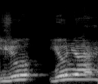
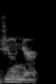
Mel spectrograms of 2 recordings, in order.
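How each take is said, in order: First: The name begins with a soft Y sound. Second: The name begins with a hard J sound. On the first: The speaker calls it right. "they just make it a, a Y. ... that's the proper pronunciation" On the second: The speaker calls it wrong. "calling him Junior by mistake"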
